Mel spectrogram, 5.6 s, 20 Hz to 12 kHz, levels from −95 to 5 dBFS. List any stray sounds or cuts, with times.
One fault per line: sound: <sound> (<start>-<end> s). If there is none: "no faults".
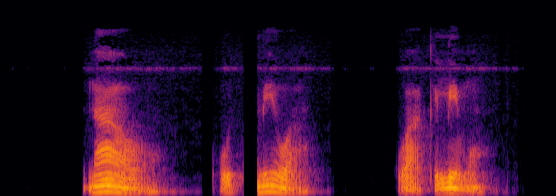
sound: dropout (2.4-2.6 s)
